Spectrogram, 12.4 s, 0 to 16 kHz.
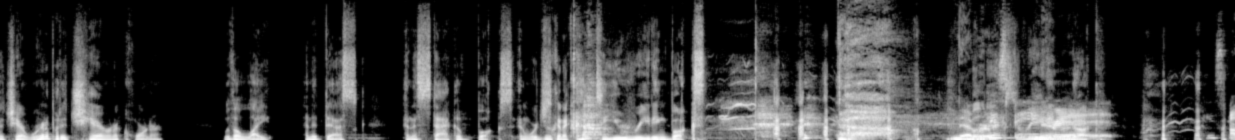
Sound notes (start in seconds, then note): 6.8 laughs; 7.5 sighs heavily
